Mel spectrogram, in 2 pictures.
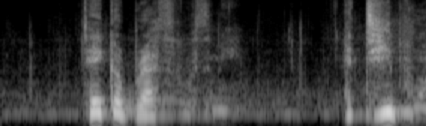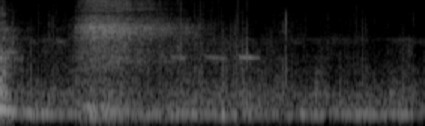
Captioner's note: inhales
